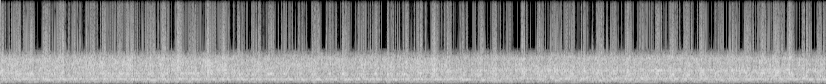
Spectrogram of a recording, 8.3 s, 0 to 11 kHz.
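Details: 2006 Suzuki Forenza at idle, hood open: loud, steady droning hum over the engine from a failing power steering pump.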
